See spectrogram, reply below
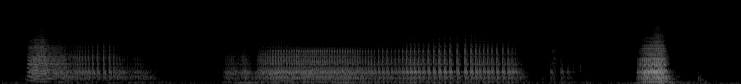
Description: METAL CREAK LIGHT; Materials

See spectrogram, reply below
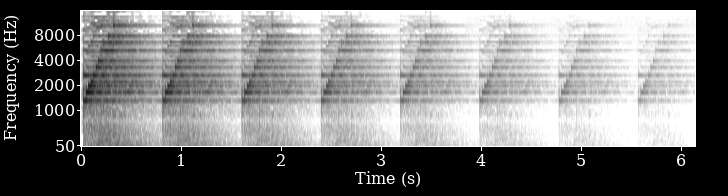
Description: Retro Video Game Spell With Delay; Magic Sound Effects

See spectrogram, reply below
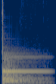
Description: RUBBER ON METAL; Sound Effects:Materials

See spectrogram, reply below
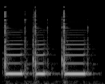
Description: MORSE CODE K; Morse code aplphabete; Morse Code (Sound Effects:Electronics)

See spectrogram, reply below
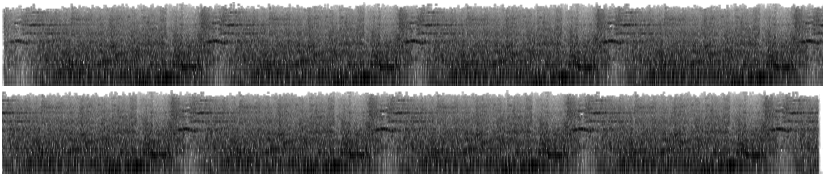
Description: Factory

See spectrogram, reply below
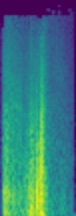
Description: Clothing shirt cotton flap; Movemement sounds for various articles of clothing; Dressing; Human

